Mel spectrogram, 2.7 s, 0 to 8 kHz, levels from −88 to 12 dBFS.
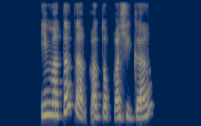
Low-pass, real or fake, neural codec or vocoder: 7.2 kHz; fake; autoencoder, 48 kHz, 128 numbers a frame, DAC-VAE, trained on Japanese speech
